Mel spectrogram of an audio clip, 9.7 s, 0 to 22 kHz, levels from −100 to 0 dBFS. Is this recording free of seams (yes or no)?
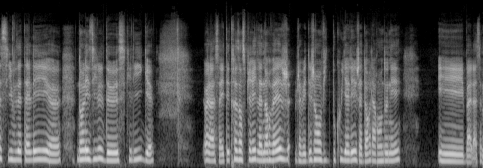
yes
